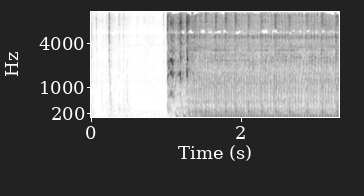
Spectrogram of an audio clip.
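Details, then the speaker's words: Bullet Train BT80 bicycle engine kit, completely cold start many hours after last run: cranks once, catches straight away, settles into steady even putter without stumbling; normal cold start. "Here's me doing a completely cold start on the engine itself. So, this is many, many hours after running. And lo and behold, it turns right on."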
